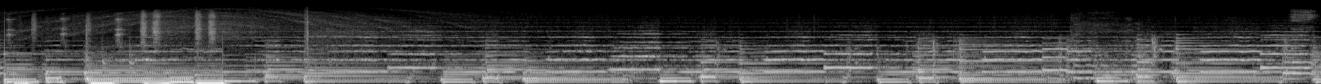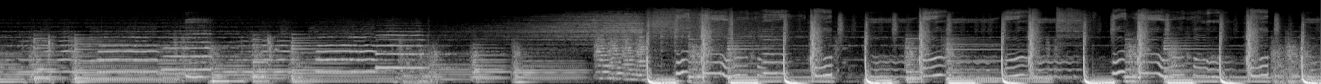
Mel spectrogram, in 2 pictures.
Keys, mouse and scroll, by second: 17.5-20.0 scroll down 1, 22.1-23.6 typing.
